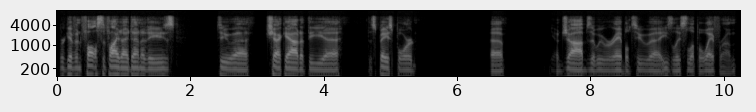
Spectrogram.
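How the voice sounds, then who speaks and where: A man's voice: deep voice, flat delivery, moderate pace, long pauses, fairly bright tone, smooth, dry recording, lo-fi sound. A man voicing a stoic, blunt captured criminal in a tabletop roleplaying game, with hesitant delivery. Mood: stoic, cooperative. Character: stoic captured male henchman leader bargaining coolly.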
